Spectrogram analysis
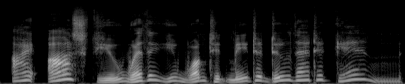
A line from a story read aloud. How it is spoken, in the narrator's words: said Voldemort softly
